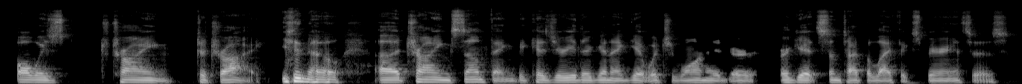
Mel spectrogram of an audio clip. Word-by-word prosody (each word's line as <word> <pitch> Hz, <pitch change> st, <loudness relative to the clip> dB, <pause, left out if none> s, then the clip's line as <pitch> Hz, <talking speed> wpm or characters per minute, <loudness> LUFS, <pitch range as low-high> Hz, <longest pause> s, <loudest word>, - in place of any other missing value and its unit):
always 105 Hz, -2 st, +1 dB, 0.2 s
tr -, -, -15 dB
trying 100 Hz, -6 st, 0 dB, 0.2 s
to -, -, 0 dB
try, 100 Hz, -3 st, -1 dB, 0.2 s
you 135 Hz, +3 st, +9 dB
know? 115 Hz, -3 st, +3 dB, 0.3 s
Uh, 100 Hz, 0 st, +5 dB
trying 110 Hz, -5 st, +1 dB
something 100 Hz, -6 st, -1 dB
because 95 Hz, +3 st, -3 dB
you're 100 Hz, -1 st, +2 dB
either 100 Hz, -1 st, +2 dB
gonna 95 Hz, -2 st, -1 dB
get 95 Hz, +1 st, -1 dB
what 90 Hz, 0 st, -4 dB
you 90 Hz, -, -8 dB
wanted 90 Hz, -1 st, -3 dB
or 85 Hz, -2 st, -3 dB, 0.2 s
or 100 Hz, -, +2 dB
get 100 Hz, -1 st, +1 dB
some 100 Hz, -1 st, -1 dB
type 95 Hz, -1 st, -2 dB
of 85 Hz, -, -3 dB
life 85 Hz, -2 st, -2 dB
experiences. 85 Hz, +7 st, -6 dB
100 Hz, 155 wpm, -24 LUFS, 90-105 Hz, 0.3 s, you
